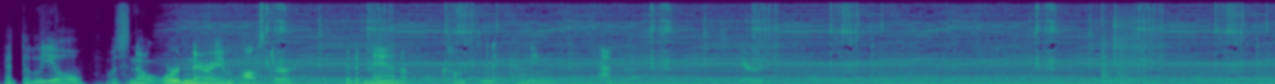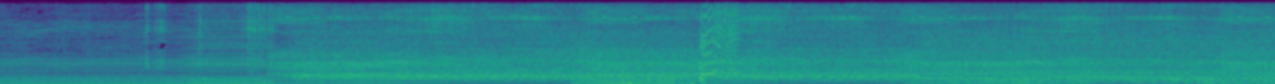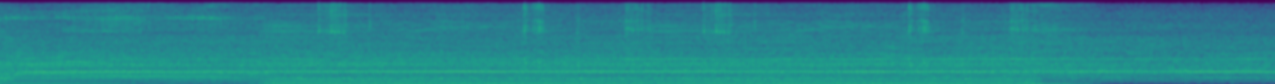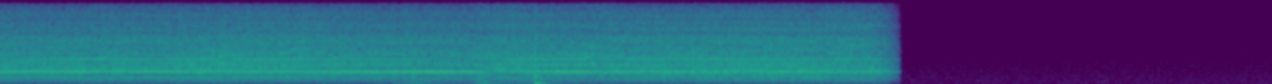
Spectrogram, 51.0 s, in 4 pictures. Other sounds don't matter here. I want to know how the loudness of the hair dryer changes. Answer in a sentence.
The volume of the hair dryer stays about the same.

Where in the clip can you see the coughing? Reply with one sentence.
The coughing can be heard from 18.4 to 19.9 s.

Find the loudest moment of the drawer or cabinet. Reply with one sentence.
The volume of the drawer or cabinet peaks at 20 seconds.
